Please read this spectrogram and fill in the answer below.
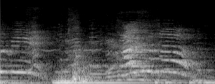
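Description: Voices speaking over background music with a steady low bass.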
